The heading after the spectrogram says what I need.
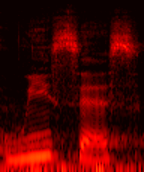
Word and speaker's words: WiCyS: So we often go by our acronym WICYS, and it's spelled WICYS, and we pronounce it WICYS like we sisters because we're a global cyber sisterhood.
